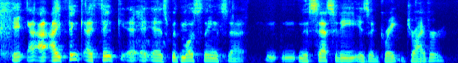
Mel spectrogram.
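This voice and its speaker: With a New York accent, a man with a fairly high pitch and vocal fry talks at a moderate pace using ordinary pitch variation. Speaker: business consultant. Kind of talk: casual interview conversation. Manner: halting, many repetitions.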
